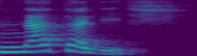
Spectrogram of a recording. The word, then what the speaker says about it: Nathalie: Yeah Natal she is going to she's going to answer all your question. I hope I'm pronouncing your name properly. Yeah. How do you pronounce your name? It's Natalish. Natal.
